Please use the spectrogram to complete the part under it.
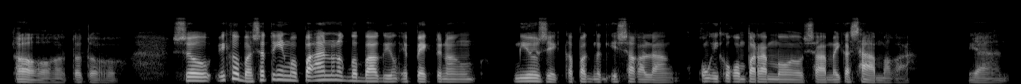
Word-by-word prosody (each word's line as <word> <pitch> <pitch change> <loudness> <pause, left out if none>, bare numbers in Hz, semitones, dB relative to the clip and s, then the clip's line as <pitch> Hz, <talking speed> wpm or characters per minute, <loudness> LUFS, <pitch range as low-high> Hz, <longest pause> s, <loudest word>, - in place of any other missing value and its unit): Oo, 100 -6 -1
totoo. 95 -5 -11 0.6
So, 175 -1 +4
ikaw 205 +8 +2
ba 140 - +1
sa 205 - +3
tingin 220 0 +2
mo 190 - -1
paano 200 +2 +5
nagbabago 160 -7 +3
'yung 140 - -7
epekto 130 -1 +2
ng 120 -2 -4 0.4
music 140 -4 -1
kapag 125 +1 -2
nag-isa 125 +2 -4
ka 115 - -2
lang 105 -2 -5 0.2
kung 145 0 -6
ikukumpara 130 -2 0
mo 115 -2 -5
sa 110 - 0
may 115 0 -2
kasama 100 -2 0
ka? 90 - -16 0.6
'Yan. 90 -3 -12
125 Hz, 155 wpm, -26 LUFS, 110-150 Hz, 0.6 s, paano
